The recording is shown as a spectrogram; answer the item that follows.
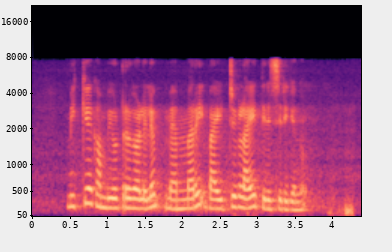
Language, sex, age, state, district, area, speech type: Malayalam, female, 18-30, Kerala, Kottayam, rural, read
